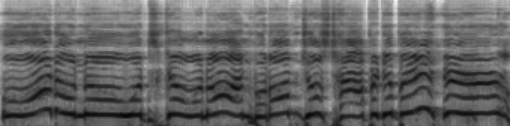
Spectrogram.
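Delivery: high-pitched, loud, squeaky voice. Joking about how someone sounds, doing a Mickey Mouse voice. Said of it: "no one's ar- complaining about Mickey Mouse's voice".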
